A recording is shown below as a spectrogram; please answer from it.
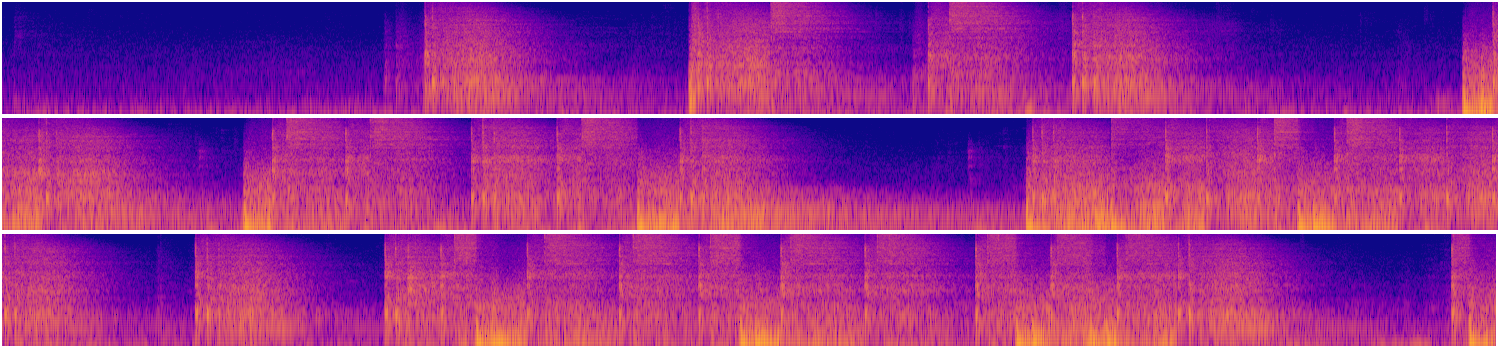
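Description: Drum kit played freely with sticks. A few separate cymbal strikes ring out and fade in the first seconds, then from about seven seconds in comes a busier passage of cymbal washes and heavy low drum hits.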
